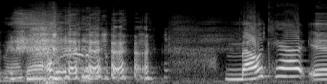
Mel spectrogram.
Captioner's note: group laughing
